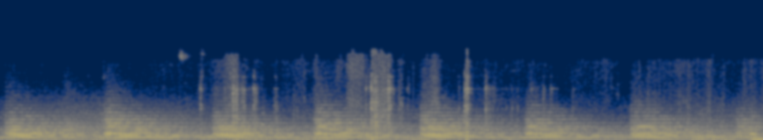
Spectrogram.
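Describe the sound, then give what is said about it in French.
Church bells of the Église Saint-Louis in Lille peal continuously, with strikes landing roughly every second over a sustained wash of overlapping, shimmering overtones. The ringing stays steady and full throughout, with no voices. “Église Saint-Louis en Lille.”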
